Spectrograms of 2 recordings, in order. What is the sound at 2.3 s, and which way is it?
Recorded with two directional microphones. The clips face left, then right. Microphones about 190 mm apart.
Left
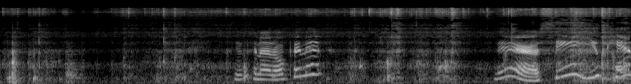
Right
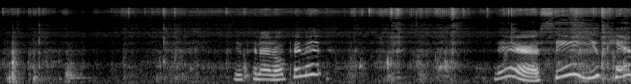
Speech, 25° right (ahead or behind).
